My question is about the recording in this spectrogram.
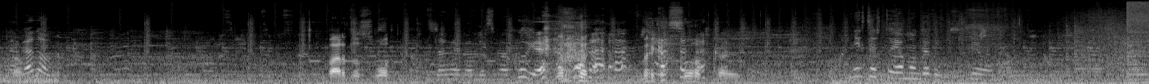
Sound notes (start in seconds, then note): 5.2 laughs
